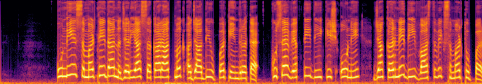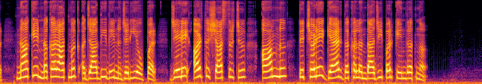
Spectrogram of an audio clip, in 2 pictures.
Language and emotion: Dogri, neutral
